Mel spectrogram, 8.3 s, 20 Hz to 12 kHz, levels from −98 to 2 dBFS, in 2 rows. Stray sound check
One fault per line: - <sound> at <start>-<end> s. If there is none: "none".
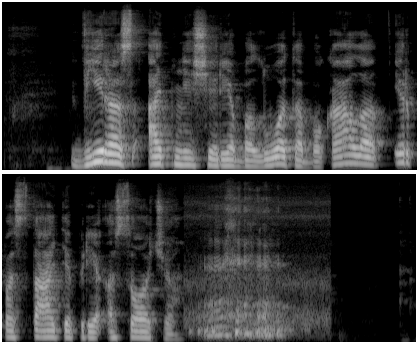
- laugh at 6.0-7.3 s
